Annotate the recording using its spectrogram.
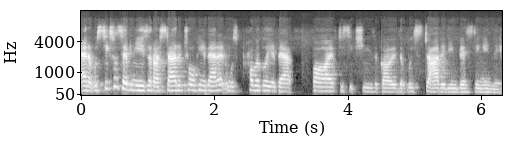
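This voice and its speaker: A woman with an Australian accent, medium-pitched, speaking very fast with ordinary pitch variation. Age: 60s. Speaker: property investment specialist. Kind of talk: Q&A at online business meeting. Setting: online video meeting.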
